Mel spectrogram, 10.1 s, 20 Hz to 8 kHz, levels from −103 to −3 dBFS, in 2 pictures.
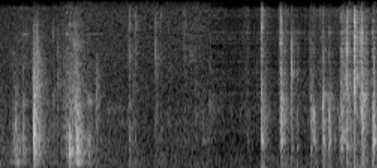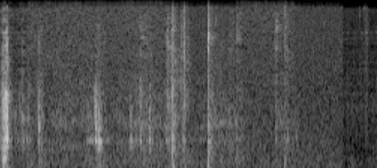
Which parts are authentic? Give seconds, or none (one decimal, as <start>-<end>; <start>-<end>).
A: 0.0-2.8; 5.4-9.6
